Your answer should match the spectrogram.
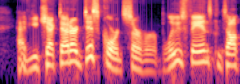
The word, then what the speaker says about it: Discord: your last week ben i just noticed that you and i say discord differently we you we just scored the different emphasis on different syllables that's true you say you say you said discord and i say discord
